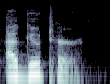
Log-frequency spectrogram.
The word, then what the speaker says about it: Agutter: Jenny Agutter. Agutter? – Very pretty. – I'm assuming that's how you pronounce it. A gutter. A-G-U-T-T-E-R.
